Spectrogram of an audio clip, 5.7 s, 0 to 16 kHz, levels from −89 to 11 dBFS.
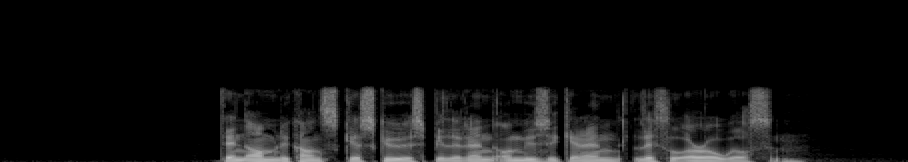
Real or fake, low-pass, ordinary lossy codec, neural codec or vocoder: real; 7.2 kHz; none; none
